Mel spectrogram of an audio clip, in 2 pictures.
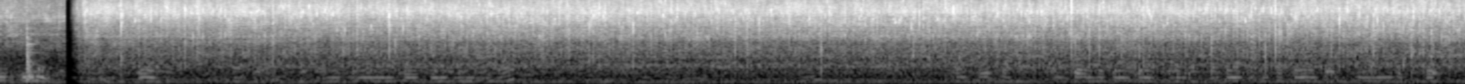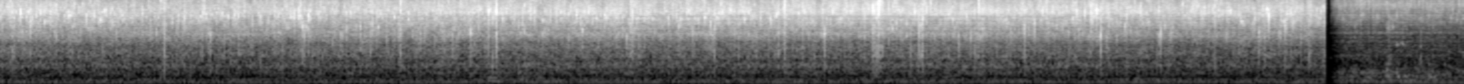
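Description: Hamburger patties sizzling and crackling in hot fat in a frying pan as their juices seep out. The sizzle cuts off suddenly near the end.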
